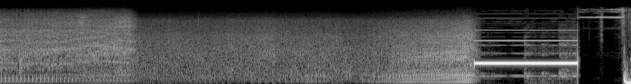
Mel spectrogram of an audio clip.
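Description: Bajaj Pulsar 220F's single-cylinder engine running under a rushing hiss, revving up toward the end. It is then cut off by a loud, steady, high beep tone lasting about a second.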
